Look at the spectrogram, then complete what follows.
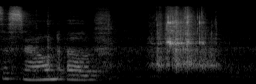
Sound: rattling

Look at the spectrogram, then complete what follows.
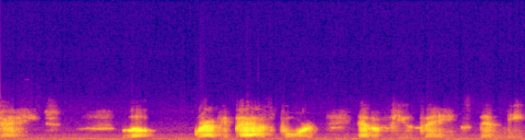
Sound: speaker phone

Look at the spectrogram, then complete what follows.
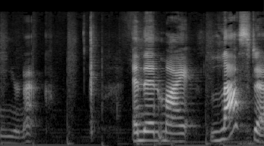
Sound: mouth clicking

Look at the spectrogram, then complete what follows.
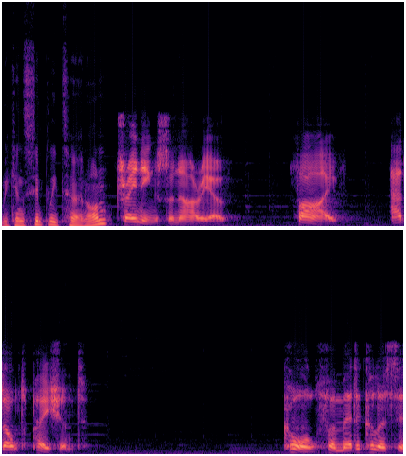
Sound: AED machine starts talking

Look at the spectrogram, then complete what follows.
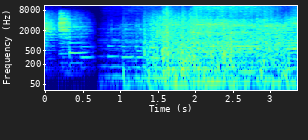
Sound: suspenseful music; tense music; thunder rumbling; energetic spooky music

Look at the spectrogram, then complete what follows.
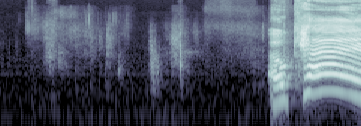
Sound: book page turns

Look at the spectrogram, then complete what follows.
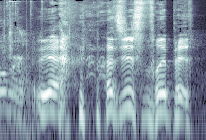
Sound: laughs

